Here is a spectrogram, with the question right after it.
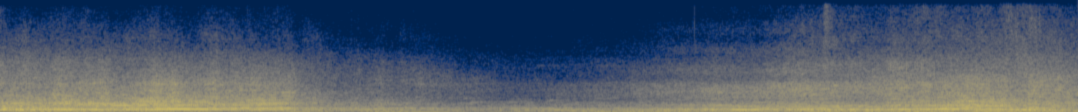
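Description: Race cars roar continuously around a short track during a Hobbyfest feature event, several engines overlapping near and far with rising and falling revs as the field battles for position, with no talk over them.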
